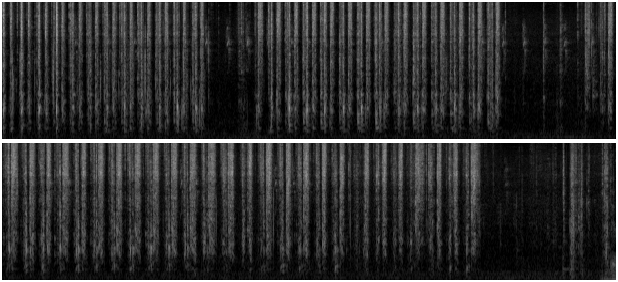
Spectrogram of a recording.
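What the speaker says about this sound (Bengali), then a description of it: "চিপসের সাইজ মতো আলুগুলো কেটে নিচ্ছি" A knife chops potatoes into chip-sized pieces in a village kitchen, giving a fast, steady run of sharp taps that is close and loud and pauses briefly about three times.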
